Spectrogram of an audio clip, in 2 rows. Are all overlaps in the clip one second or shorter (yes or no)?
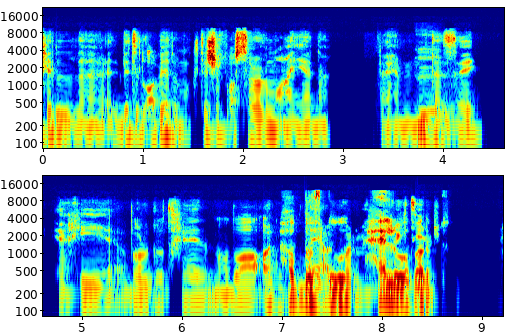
no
